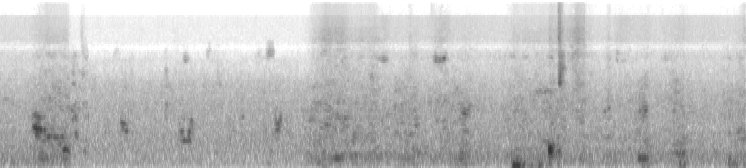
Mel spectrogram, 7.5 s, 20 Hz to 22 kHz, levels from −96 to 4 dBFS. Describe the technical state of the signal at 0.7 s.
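At 0.73 to 0.79 s the other side's voice leaks through: a brief second voice, roughly 10 dB below the speech, likely left behind when the echo canceller failed to remove loudspeaker sound from the microphone. On a spectrogram it appears as a faint, separate harmonic pattern overlapping the main one.

From 0.73 to 3.1 s the speech is suppressed in double talk. The voice dips by up to roughly 10 dB over about two seconds in total, likely because the canceller turned everything down while both sides spoke. On the waveform the envelope sags.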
